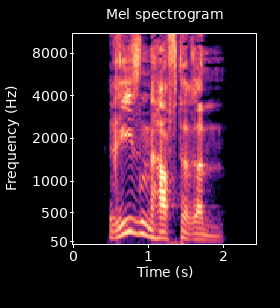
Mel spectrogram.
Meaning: strong dative masculine/neuter singular comparative degree of riesenhaft
- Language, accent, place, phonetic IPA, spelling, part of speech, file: German, Germany, Berlin, [ˈʁiːzn̩haftəʁəm], riesenhafterem, adjective, De-riesenhafterem.ogg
